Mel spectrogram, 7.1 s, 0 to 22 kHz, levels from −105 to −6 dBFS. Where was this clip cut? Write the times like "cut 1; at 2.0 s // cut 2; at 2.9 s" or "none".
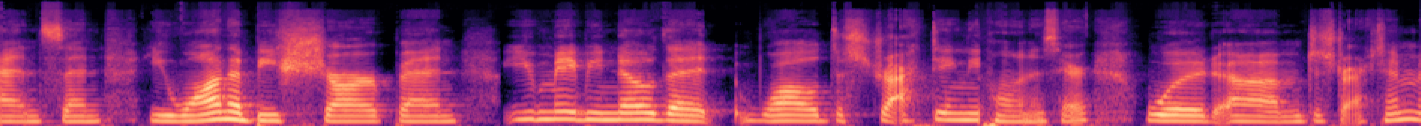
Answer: cut 1; at 4.9 s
